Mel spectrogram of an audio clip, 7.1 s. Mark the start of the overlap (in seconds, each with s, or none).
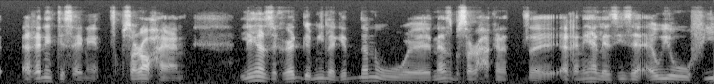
none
